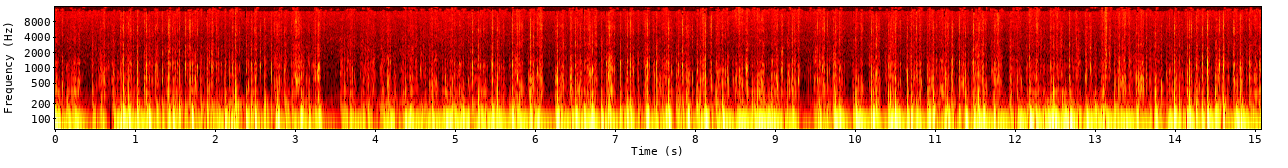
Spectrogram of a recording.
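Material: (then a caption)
Foam. Fingertips tap rapidly on the top and sides of a black foam windscreen on a desk microphone, producing a dense, continuous stream of muffled, boomy low thumps with almost no high content. The tapping runs steadily throughout, with brief dips near 3.5 and 9.5 seconds.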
